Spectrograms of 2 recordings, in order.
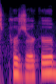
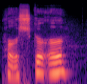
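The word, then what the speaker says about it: Perrserker: It's Perserker, but Perserker. – I didn't play him. – I prefer to pronounce it Perskerer. – Perskerer. – Because that was how I read it the first. I was like, Perskerer? And it kind of just stuck with me.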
